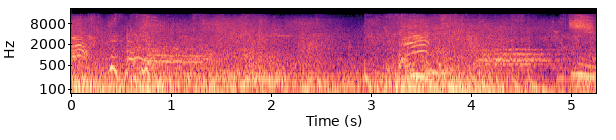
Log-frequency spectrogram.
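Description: Steam hisses loudly.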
